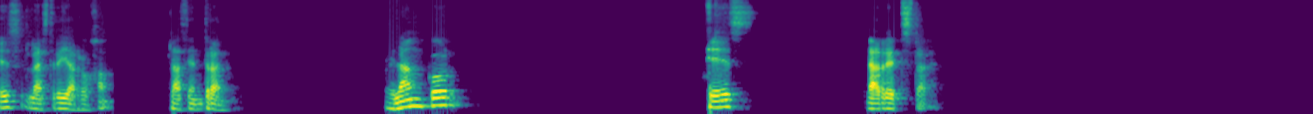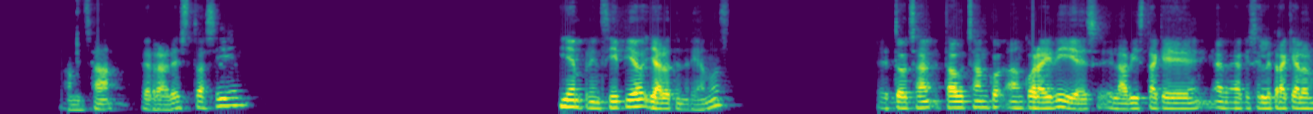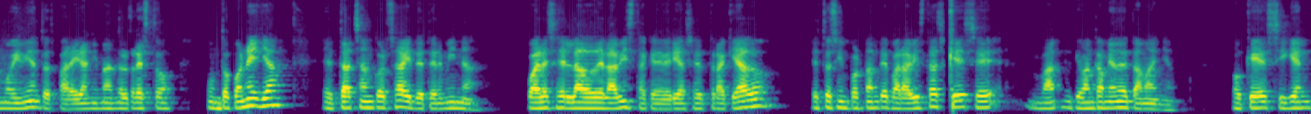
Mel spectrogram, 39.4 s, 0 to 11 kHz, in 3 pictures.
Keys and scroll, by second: 5.6 Return, 12.8 ctrl+z, 13.9 ctrl+z, 15.3 alt+Return, 15.4 ctrl+alt+l, 15.7 ctrl+alt+o.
